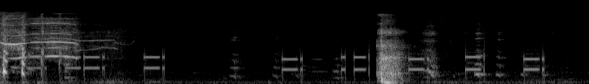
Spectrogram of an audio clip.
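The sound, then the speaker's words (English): A series of short two-tone phone dialing beeps in an uneven rhythm, preceded by a brief warbling electronic tone and interrupted once by a burst of noise, clear. The beeps come from an Android phone emulator placing a call. “Uh, apparently, I'm calling somebody.”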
